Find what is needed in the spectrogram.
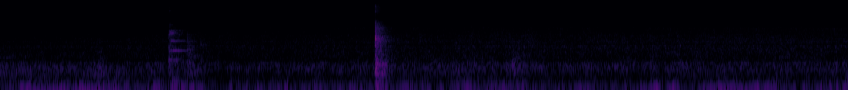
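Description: Metal cooking spoon against a frying pan: a small ringing clink about two seconds in, then a single sharp knock just before the four-second mark as the spoon is set down in the pan. A faint steady low hum runs underneath.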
